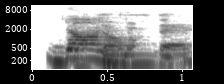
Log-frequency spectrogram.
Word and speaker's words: donde: Donde. Donde. Donde. And notice no silent E at the end.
